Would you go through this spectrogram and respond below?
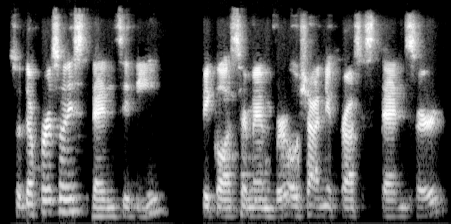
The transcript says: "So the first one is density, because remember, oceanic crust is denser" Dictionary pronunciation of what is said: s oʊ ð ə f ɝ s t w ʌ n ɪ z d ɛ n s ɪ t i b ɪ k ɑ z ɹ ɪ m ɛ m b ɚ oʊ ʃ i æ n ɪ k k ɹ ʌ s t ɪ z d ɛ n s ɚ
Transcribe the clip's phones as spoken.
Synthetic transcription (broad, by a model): s oʊ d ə p ɝ s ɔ n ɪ s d ɛ n s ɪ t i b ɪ k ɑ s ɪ m ɛ m b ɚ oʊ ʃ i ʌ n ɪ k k ɹ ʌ s ɪ s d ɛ n s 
